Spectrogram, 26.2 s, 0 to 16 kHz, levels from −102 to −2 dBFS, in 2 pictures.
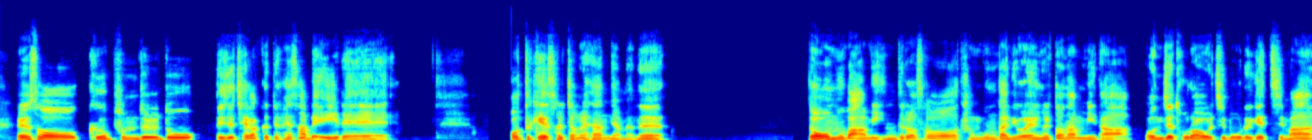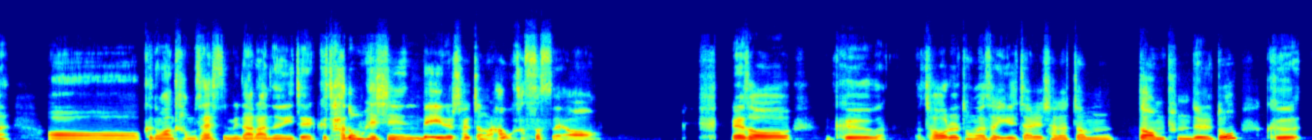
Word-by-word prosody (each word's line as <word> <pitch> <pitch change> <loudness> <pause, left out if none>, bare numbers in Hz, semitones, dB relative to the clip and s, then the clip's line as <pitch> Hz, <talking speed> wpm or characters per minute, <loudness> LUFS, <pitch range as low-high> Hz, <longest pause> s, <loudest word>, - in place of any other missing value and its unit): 그래서 145 0 +4
그분들도 175 -3 +3 0.2
이제 130 +2 0
제가 130 -1 -1
그때 125 - -6
회사 225 - -2
메일에 105 - -2 1.2
어떻게 165 +7 +2
설정을 160 -6 -3
해 - - -11
놨냐면은 110 - -2 1.5
"너무 145 +7 +6
마음이 125 +3 +1
힘들어서 140 -7 -3
당분간 120 0 -4
여행을 110 +4 -1
떠납니다. 110 -8 -3
언제 130 +5 +3
돌아올지 120 -2 +1
모르겠지만 110 0 -1 0.4
어 95 0 -1
그동안 120 +1 -2
감사했습니다."라는 115 -2 -3
이제 100 0 -2
그 - - -8
자동 185 +2 +2
회신 165 -8 -2
메일을 110 0 +4
설정을 160 0 -5
하고 155 -4 -2
갔었어요. 95 -7 -5 1.3
그래서 140 -1 +6 0.4
그 125 -1 +1 0.4
저를 135 +7 +3
통해서 180 -1 -4
일자리를 140 +6 -3
찾았전 165 -3 -5 0.2
던 145 -2 +5
분들도 105 - +2 0.2
그 125 -1 +3
130 Hz, 255 characters per minute, -22 LUFS, 110-150 Hz, 1.5 s, 너무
